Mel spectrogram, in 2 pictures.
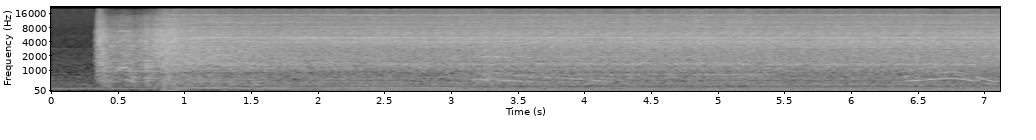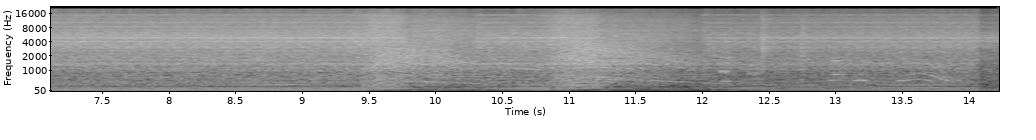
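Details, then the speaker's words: BMW 535xi first start after replacing a blown 30 A fuse and a throttle valve learning procedure, following throttle body and camshaft faults: the engine catches first crank and idles smoothly on all six cylinders with no misfire. "man i'm so happy right now look at that it's running all six cylinders and we were able to use the throttle so we know now that the car runs good"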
